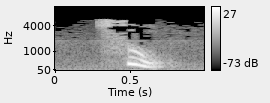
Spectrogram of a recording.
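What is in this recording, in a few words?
"素", Mandarin Chinese; hsk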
